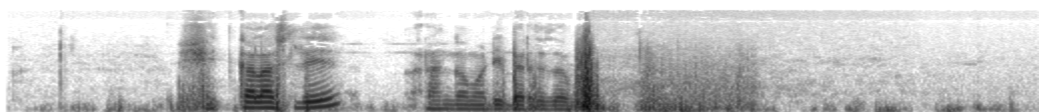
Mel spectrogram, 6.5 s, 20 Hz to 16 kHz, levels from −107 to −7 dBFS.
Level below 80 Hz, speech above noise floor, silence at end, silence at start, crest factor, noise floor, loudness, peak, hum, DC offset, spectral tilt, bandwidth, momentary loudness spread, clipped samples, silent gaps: -50 dBFS; 33 dB; 0.35 s; 0.75 s; 28 dB; -57 dBFS; -26 LUFS; -2 dBFS; none; under 0.1%; -7.5 dB/octave; 10.5 kHz; 25 LU; under 0.1%; none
